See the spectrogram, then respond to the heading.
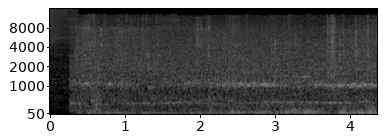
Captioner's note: wind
